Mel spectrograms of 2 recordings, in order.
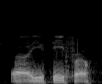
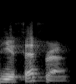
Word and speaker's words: Euthyphro: Yeah, you know how Y can sometimes take a long E sound? That's the only reason Jovan was commenting. It's pronounced Euthyphro.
